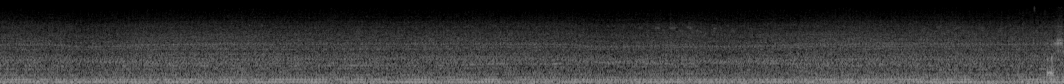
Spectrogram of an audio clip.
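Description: Riding lawn mower tractor engine from the Lawn Mowing Simulator video game, running steadily with a continuous idling drone at constant loudness, alone without talk.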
